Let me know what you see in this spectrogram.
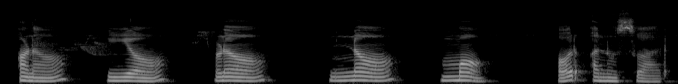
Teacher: तो इनका उच्चारण स्थान रहता है हमारा नासिका। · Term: नासिक्य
